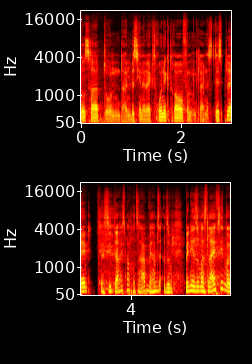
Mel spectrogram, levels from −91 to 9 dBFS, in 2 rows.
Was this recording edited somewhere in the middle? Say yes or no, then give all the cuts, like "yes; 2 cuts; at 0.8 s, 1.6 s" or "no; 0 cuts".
no; 0 cuts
